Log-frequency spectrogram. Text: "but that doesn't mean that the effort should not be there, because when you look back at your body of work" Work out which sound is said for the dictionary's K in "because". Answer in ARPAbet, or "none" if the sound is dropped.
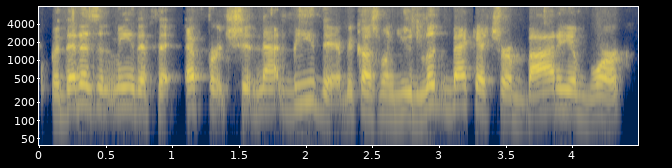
K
